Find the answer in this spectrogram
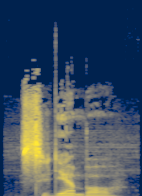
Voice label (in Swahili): "sijambo", greetings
